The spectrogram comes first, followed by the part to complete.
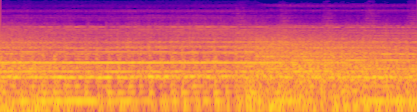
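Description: Background music of long held notes over a dense low bed; the held notes shift about two and a half seconds in.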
